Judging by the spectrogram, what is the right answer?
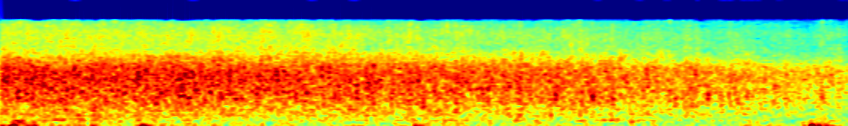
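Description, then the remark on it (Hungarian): Sustained audience applause fills the whole stretch, a dense, steady wash of many hands clapping at an even loudness, tapering only slightly toward the end. “Kedves népem, akkor a tapsot tört ki akkor, amikor ezt mondta az én digitális ottmesterem.”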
